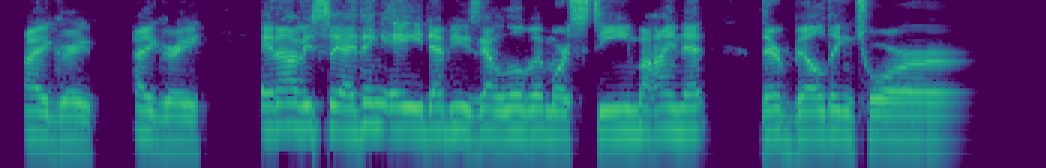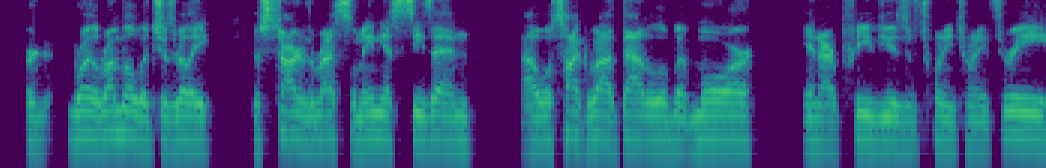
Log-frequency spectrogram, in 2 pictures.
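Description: A man with a plain, everyday voice speaks at a fairly high pitch with fairly even intonation and very even loudness, in a dry, close sound with no echo. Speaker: wrestling podcast co-host. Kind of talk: casual chat.

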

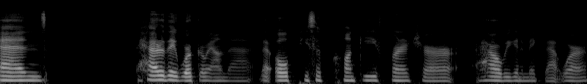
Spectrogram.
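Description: A woman with a normal speaking voice talks at a moderate pace, her pitch fairly low, in a dry, close recording with no echo. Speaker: interior designer. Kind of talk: radio interview. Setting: radio studio.

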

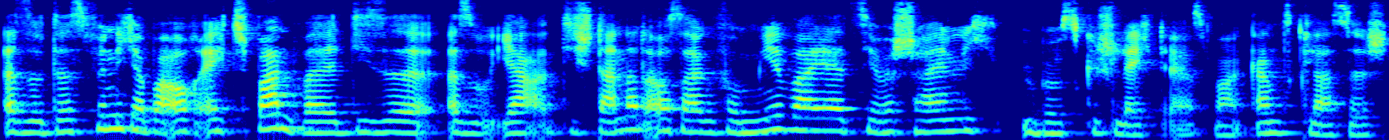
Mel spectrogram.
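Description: Using an unremarkable speaking voice, a woman talks fairly quickly at a medium pitch with fairly even intonation and hardly any pauses. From Franconia, Germany. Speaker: podcaster. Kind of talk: casual chat.

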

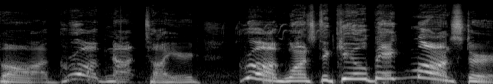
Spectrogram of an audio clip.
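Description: Putting on a character voice, a man talks at a very slow pace and a fairly high pitch. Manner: simple, speaks in third person, eager.

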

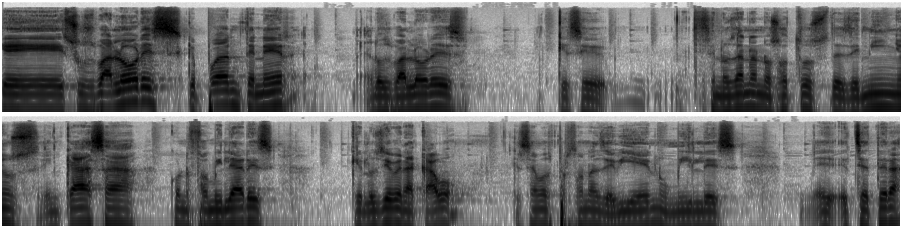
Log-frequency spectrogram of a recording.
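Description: Long, frequent pauses break up a man's fairly slow speech. His medium-pitched voice has a dark, mellow tone and ordinary pitch variation. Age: 40s. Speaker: mayor. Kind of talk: interview. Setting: studio. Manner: halting.

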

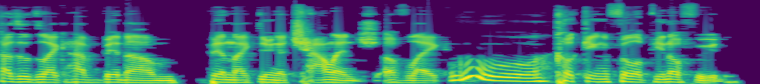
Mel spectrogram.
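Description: Here a man speaks at a moderate pace and a medium pitch with ordinary pitch variation. The sound is dry and close, without echo. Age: 20s. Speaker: photographer. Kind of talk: casual chat.

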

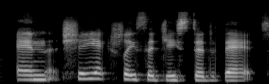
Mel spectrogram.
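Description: Someone with a New Zealand accent talks with fairly even intonation. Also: woman. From Christchurch, New Zealand. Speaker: life coach and NLP practitioner. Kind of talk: interview conversation.

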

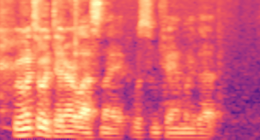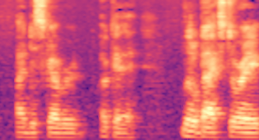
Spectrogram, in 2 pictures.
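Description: Speaking very fast with an American accent, a man keeps a fairly low pitch and fairly even intonation. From Richmond, Virginia. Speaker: musician. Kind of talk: casual chat. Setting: home office.

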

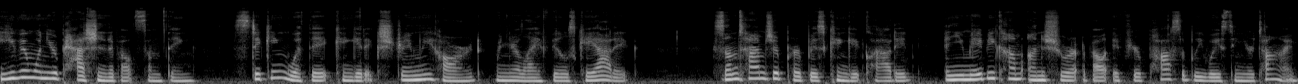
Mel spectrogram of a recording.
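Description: In a very clean recording with a silent background, a woman speaks at a medium pitch in a dark, mellow, somewhat breathy voice with a calm, soothing tone. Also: lively intonation. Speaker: meditation guide. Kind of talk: guided meditation. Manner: slow, calm, soothing pacing with pauses for breaths; gentle, warm, encouraging tone.

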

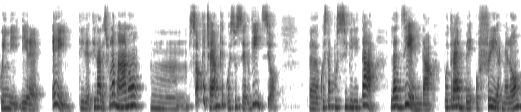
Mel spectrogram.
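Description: Speaking very slowly, a woman sounds somewhat breathy, with lively intonation. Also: medium pitch for a woman. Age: 40s. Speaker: career consultant. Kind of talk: interview.

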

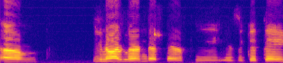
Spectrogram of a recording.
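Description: Speaking at a moderate pace in a Pittsburgh accent, a woman has a medium-pitched, bright, sharp tone. Her intonation is monotone and flat, and the sound is dry and close with no echo. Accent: American, Pittsburgh area. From US, western Pennsylvania (near Pittsburgh). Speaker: caregiver sharing family mental illness story. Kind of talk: personal testimony interview. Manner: hesitant, many fillers.

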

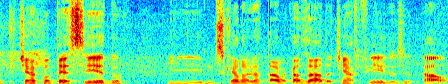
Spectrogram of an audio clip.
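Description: A man speaks in a normal speaking voice at a moderate pace, his intonation fairly even. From Feira de Santana, Bahia, Brazil. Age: 60s. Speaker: politician and radio presenter. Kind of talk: interview. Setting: studio.

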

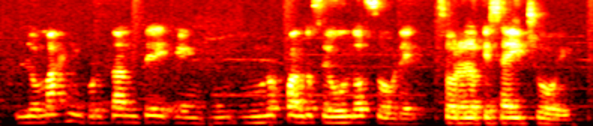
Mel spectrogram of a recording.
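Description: Music plays behind a man speaking at a fairly high pitch. His delivery is fairly slow, with monotone, flat intonation. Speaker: youth panel moderator. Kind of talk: radio panel discussion. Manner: halting, repeats words.

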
